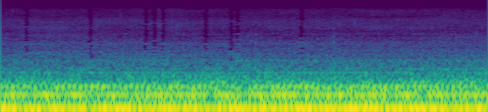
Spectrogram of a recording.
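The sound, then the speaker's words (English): A steady, loud low-frequency engine rumble drones on without pause, with a deep hum and faint mechanical overtones, on a ferry in the Indian Ocean in the Maldives, travelling from the island of Fuladu to the island of Marfushi; no voices are heard. “I'm currently sat on a ferry in the Indian Ocean.”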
